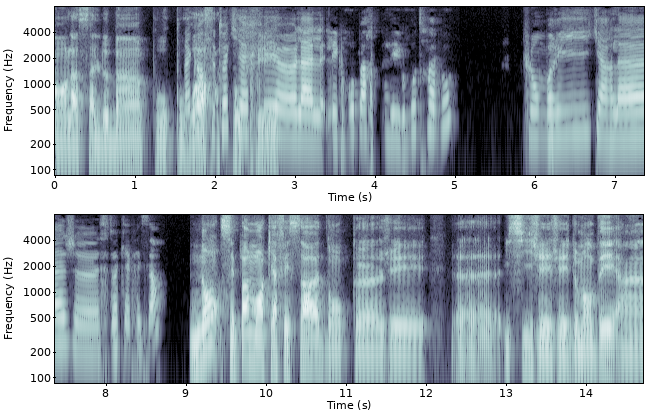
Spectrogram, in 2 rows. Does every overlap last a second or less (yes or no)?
no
